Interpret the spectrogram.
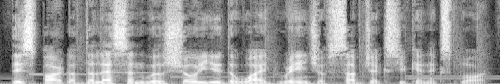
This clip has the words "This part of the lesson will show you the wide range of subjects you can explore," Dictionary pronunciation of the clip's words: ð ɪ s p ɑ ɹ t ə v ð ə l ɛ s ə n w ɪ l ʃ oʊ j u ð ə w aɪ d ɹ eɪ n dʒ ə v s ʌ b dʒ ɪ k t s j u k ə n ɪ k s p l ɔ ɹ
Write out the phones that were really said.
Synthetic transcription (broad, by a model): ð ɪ s p ɑ ɹ t ə v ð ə l ɛ s ə n w ɪ l ʃ oʊ j u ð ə w aɪ d ɹ eɪ n dʒ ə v s ʌ b dʒ ɪ k t s j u k ə n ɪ k s p l ɔ ɹ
